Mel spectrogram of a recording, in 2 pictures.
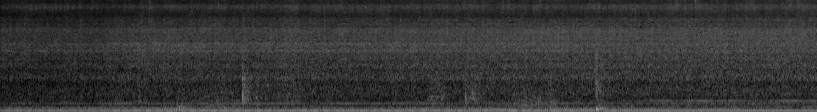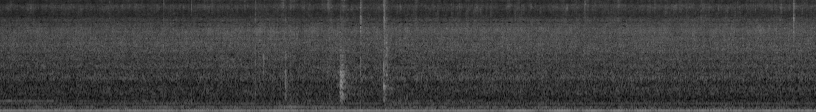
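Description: Shrimp frying in a pan over medium heat, a steady broadband sizzle running throughout with a low constant hum beneath and a few faint clicks, no talking.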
